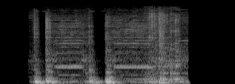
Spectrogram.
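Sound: phone ringing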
